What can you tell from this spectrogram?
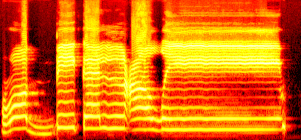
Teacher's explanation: را کو موٹا کریں گے اور یہاں پر ہم وقف کر رہے ہیں، اسی لیے یہاں پر مد عارض کر کے وقف کیا جائے گا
